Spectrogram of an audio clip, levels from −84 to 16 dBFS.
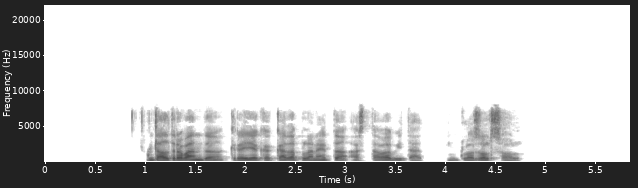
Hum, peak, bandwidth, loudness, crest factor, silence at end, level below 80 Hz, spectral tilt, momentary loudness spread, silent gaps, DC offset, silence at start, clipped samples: none; -4 dBFS; 8.2 kHz; -23 LUFS; 22 dB; 1.1 s; -62 dBFS; -4 dB/octave; 13 LU; 3.83-3.99 s; under 0.1%; 1 s; under 0.1%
